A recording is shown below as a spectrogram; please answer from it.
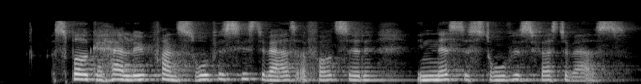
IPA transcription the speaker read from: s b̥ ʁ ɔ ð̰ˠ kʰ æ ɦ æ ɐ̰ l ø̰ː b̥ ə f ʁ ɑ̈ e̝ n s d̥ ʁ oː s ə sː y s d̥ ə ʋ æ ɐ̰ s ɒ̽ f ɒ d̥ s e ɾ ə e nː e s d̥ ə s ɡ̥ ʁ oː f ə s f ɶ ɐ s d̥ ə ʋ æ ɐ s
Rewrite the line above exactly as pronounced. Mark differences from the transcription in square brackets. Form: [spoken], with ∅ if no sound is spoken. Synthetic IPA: s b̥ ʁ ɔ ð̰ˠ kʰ æ ɦ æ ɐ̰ l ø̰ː b̥ ə f ʁ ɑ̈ e̝ n s d̥ ʁ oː [f] ə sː [i] s d̥ ə ʋ æ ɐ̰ s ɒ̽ f [ɒː] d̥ s e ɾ ə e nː e s d̥ ə s [d̥] ʁ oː f ə s f ɶ ɐ s d̥ ə ʋ æ ɐ s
